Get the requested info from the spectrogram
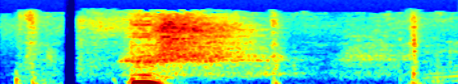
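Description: A man's loud, breathy sigh about half a second in, briefly voiced and then trailing off into a long breath out: the heavy breathing of someone worn out by climbing through deep snow. Two short soft knocks fall around it.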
